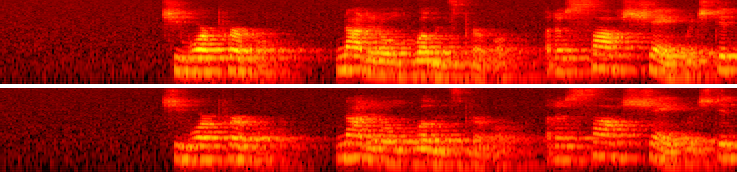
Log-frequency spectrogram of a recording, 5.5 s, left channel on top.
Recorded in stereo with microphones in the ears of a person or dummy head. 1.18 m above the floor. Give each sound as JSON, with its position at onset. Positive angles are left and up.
{"t": 1.2, "sound": "a woman speaking", "side_deg": 35, "distance_m": 1.9}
